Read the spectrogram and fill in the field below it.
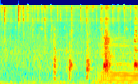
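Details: Captive pure red junglefowl (labuyo), including three hens, fed on a rainy morning while moulting; one gives a few soft, quick clucks, then a short, fuller nasal cluck with a sharp click, over a low hum.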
